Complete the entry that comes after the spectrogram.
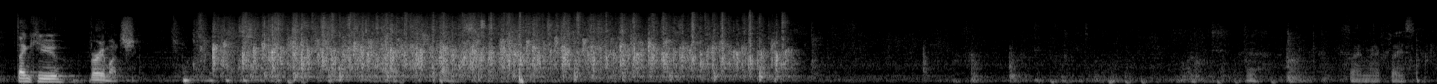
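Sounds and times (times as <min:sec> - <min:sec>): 
speech: 0:00.2 - 0:02.4
audience applause: 0:01.9 - 0:08.1.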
